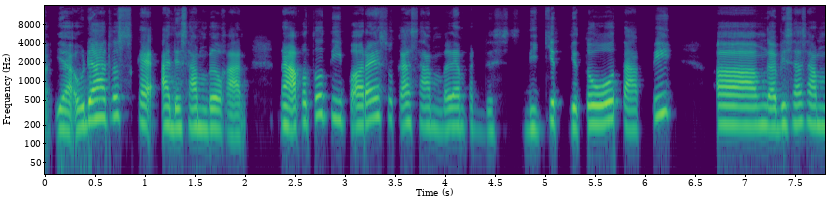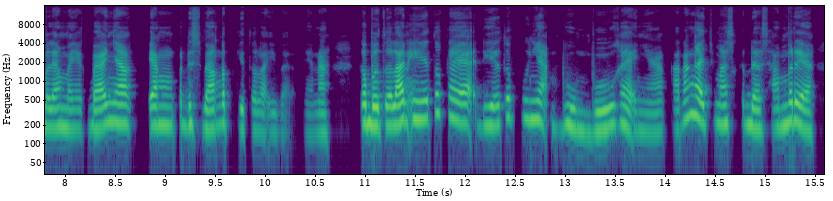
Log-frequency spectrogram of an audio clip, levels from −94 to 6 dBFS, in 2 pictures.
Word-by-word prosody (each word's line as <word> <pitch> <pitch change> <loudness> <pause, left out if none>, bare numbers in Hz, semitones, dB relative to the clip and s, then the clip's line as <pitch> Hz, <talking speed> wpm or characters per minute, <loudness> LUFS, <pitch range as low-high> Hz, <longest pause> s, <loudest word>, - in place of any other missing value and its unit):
ya 170 -2 0
udah 240 +8 +6
terus 280 +1 -1
kayak 210 -3 +1
ada 190 -2 +1
sambel 185 -1 +1
kan, 140 0 0 0.3
nah 205 -1 +6
aku 225 - +1
tuh 290 +5 0
tipe 250 -5 -7
orang 230 +6 +4
yang - - -20
suka 215 -2 -3
sambel 190 -2 -3
yang - - -13
pedes 165 0 -17
dikit 180 +6 -4 0.2
gitu 205 +5 +5
tapi, 185 - -2 0.5
eee, 200 -1 +7
nggak 190 -2 +1
bisa 210 +1 -3
sambel 200 -3 -1
yang 190 - -3
banyak-banyak 185 +5 0 0.2
yang 200 0 +1
pedes 205 -2 -8
banget 185 +4 -2
gitulah 165 -3 -9
ibaratnya 150 0 -21
nah 155 0 -8 0.3
kebetulan 200 +2 +4
ini 245 0 0
tuh 315 - -3
kayak 225 -8 0
dia 200 0 -2
tuh 265 - -2
punya 245 -3 -3
bumbu 175 -1 -3
kayaknya 165 -5 -6
karena 175 +7 -7
nggak 225 - +4
cuma 205 -1 -3
sekedar 205 -4 -3
sambel 190 +6 -2
ya, - - -6
195 Hz, 180 wpm, -22 LUFS, 175-220 Hz, 0.5 s, eee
